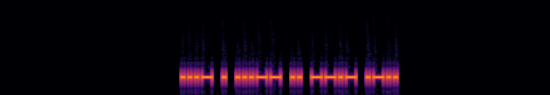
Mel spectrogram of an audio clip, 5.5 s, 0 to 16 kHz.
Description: Morse code, heard as a keyed tone, about 34 wpm, 700 Hz. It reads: VE3IQL
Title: DXCC-100 Call Signs - 6 Characters - 35wpm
